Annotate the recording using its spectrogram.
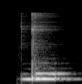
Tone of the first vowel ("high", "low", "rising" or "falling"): high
